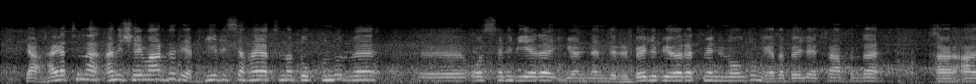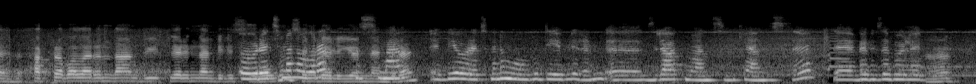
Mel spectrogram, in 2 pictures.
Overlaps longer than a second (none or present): present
